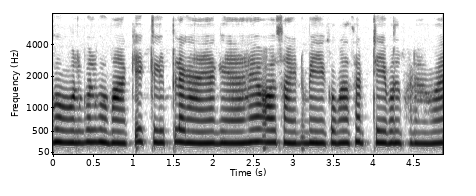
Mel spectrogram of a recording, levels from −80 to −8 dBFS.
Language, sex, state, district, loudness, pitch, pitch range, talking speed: Hindi, female, Haryana, Charkhi Dadri, -15 LUFS, 250 Hz, 245-260 Hz, 210 wpm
